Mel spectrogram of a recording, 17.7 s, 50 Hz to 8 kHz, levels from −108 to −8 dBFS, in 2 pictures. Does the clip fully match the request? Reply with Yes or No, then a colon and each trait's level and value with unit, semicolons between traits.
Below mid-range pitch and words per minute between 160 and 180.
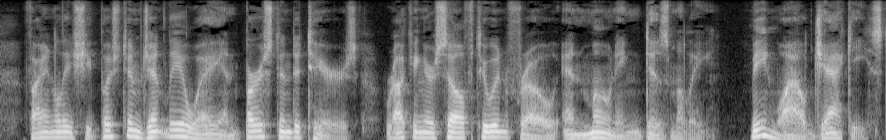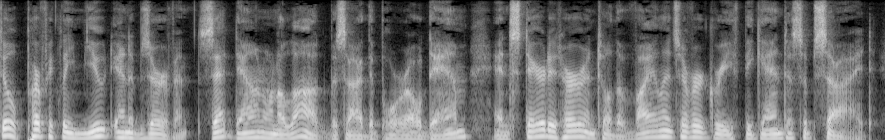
Yes: low, 105 Hz; average, 165 wpm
